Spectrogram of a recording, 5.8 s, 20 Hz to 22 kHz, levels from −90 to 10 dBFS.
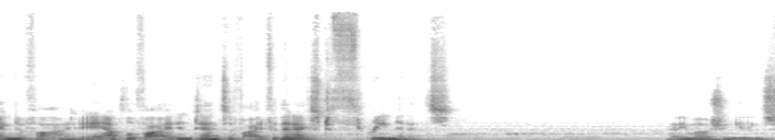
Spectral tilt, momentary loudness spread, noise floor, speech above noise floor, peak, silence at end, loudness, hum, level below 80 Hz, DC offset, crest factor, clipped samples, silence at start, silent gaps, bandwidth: -6.5 dB/octave; 11 LU; -63 dBFS; 30 dB; -16 dBFS; 0 s; -34 LUFS; none; -56 dBFS; under 0.1%; 18 dB; under 0.1%; 0 s; none; over 20 kHz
